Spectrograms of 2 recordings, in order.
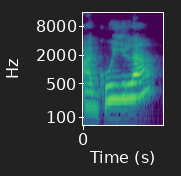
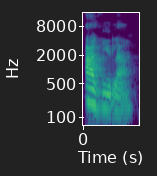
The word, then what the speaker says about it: águila: It was not aguila. It was not aguila. It was águila with the accent and the gui.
